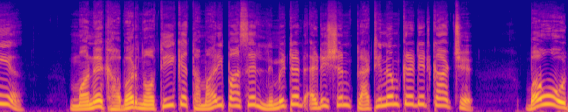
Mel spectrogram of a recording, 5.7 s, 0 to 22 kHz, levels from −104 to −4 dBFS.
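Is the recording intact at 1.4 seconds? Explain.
Yes, the speech at 1.4 seconds plays through intact, with no dropout, click, distortion or other fault at that moment.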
